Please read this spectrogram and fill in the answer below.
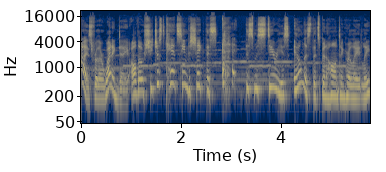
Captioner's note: cough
